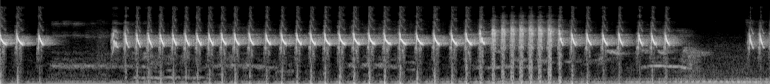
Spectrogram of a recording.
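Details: A pied triller's natural song as a training recording: a sustained trill of rapid sharp notes running for nearly six seconds after a short opening phrase, with a quiet low hum.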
